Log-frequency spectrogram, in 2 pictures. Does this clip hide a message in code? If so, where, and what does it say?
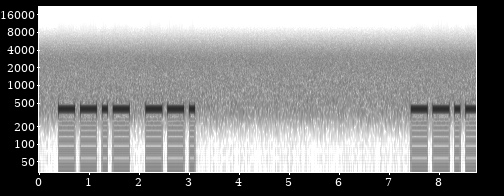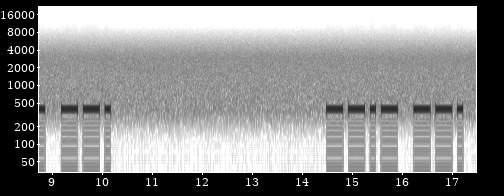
Yes: Morse code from 0.3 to 17.3 s, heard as a keyed tone, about 11 wpm, 400 Hz. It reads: QG QG QG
